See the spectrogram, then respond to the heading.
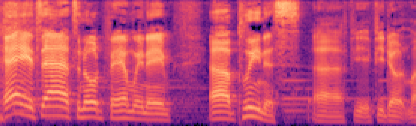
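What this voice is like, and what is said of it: Character voice, inconsistent accent. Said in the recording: “a traveling dagger salesman with an inconsistent accent”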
